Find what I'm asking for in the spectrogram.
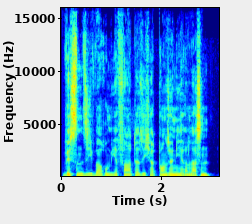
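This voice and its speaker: A man doing a calm police commissioner. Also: medium pitch, voice pushed up, natural voice. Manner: calm, measured questioning.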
